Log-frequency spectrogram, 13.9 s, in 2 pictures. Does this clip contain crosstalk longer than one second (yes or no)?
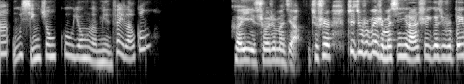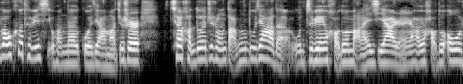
no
